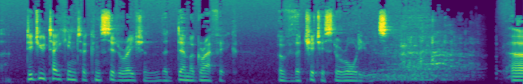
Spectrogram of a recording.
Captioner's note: laughter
